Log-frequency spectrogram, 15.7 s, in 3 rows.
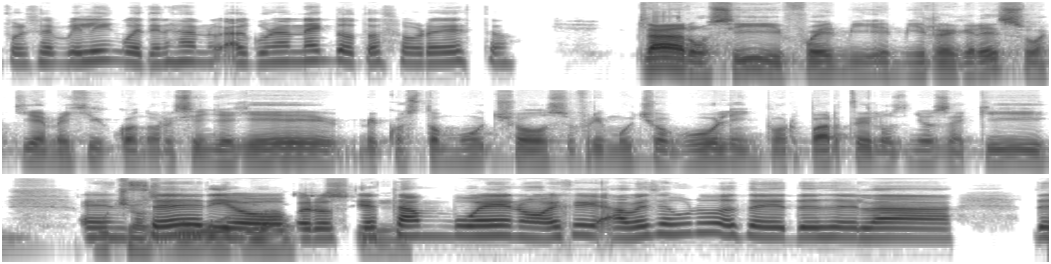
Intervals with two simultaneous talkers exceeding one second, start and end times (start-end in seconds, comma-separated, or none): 10.9-12.5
